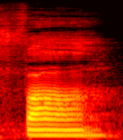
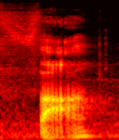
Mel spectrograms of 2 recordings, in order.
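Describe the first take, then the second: First: The pitch stays high and level. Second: The pitch rises from middle to high. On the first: "Another first tone fa" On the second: "second tone"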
